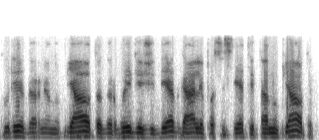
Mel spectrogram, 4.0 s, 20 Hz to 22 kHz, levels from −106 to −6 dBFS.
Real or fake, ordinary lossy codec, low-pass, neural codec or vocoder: real; Opus, 16 kbps; 7.2 kHz; none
